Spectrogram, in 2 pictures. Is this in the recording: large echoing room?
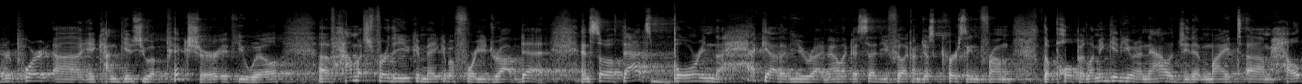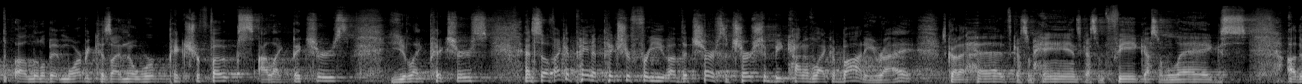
yes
